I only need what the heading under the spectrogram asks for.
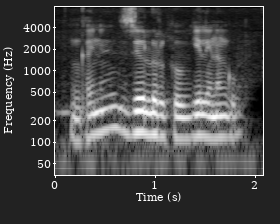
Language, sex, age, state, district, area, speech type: Bodo, male, 18-30, Assam, Baksa, rural, spontaneous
